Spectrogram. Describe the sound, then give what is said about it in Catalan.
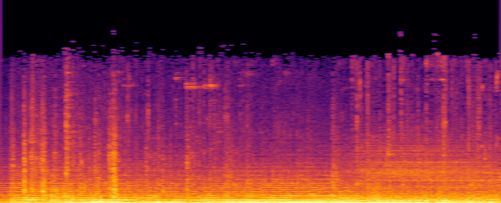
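Galloping hoofbeats of a horse carrying a rider away from a convent, a loud, steady, continuous clatter that runs through the whole clip. “En Bernat s'allunya del convent al galop amb l'Arnau a la falda.”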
